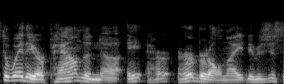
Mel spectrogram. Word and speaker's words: Herbert: The Michigan, it's It's spelled just exactly the same. it's Herbert. It's just Herbert.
